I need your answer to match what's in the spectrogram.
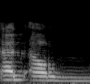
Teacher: إذا لم أعطي الاستطالة لن تظهر الضاد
